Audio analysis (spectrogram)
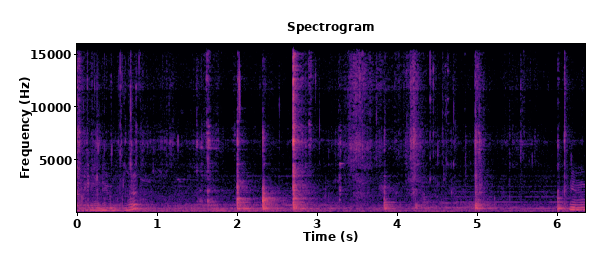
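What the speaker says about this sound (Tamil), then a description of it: "தேவையான அளவு உப்பு போட்டு நல்லா கிண்டி விட்டுருங்க." A spoon stirs fenugreek kuzhambu, a tamarind curry, in a metal pot, with a series of sharp scraping clinks and soft wet squishes at irregular intervals, fairly quiet and close with no talk.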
